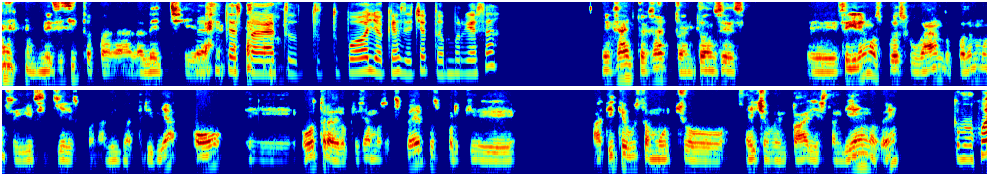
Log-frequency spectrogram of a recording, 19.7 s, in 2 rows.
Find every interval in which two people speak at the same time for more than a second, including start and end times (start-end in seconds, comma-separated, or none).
none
